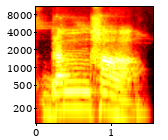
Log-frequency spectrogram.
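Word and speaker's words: ब्रह्म: So some people may say it more like either Brahma or Brahma, but there should be a ha sound. The ha should be clear. So it's Brahma, okay?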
